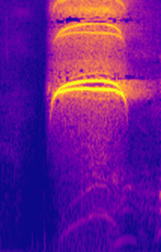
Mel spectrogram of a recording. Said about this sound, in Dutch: Maar dit fluitje is in ieder geval terecht.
